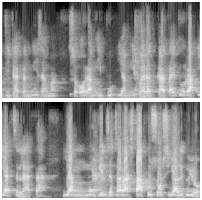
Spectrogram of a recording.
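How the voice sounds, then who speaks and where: A man giving a lively storytelling sermon in a mosque, asking the congregation questions. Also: medium pitch, dull audio. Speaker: preacher.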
